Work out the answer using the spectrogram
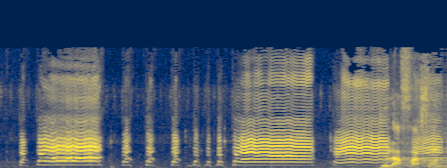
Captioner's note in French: le coq crie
